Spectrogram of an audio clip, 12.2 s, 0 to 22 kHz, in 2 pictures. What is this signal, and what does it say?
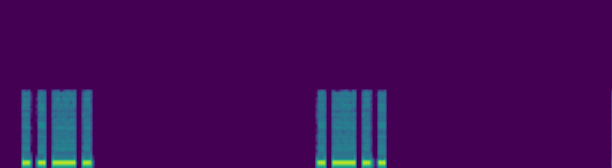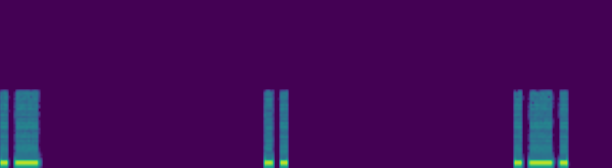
Morse code, heard as a keyed tone, about 16 wpm, spaced as for 4 wpm, 800 Hz. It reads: FLAIR
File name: Spaced / FL Runs sp mp3s / FL Runs sp @5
